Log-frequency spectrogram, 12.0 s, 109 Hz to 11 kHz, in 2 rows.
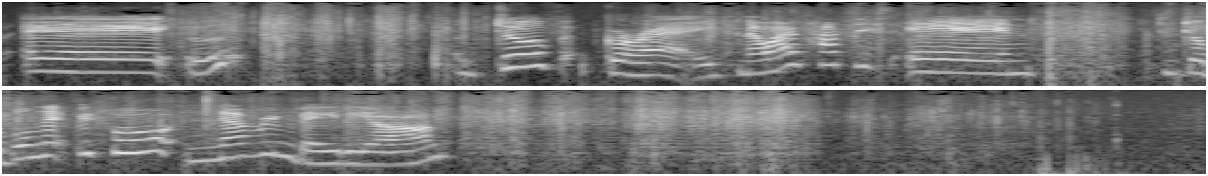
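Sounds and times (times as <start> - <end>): yarn packaging rustling: 0.1 - 11.6.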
